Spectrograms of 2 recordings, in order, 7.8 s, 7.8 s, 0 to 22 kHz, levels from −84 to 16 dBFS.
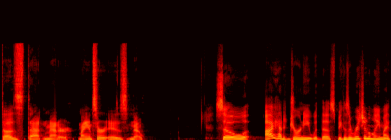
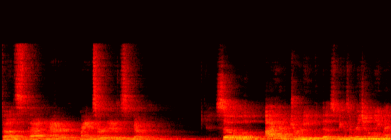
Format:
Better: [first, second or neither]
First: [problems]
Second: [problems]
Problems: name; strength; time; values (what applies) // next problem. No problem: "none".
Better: first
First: none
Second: room echo; noticeable; dies away in 2 s // off-mic speech; far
